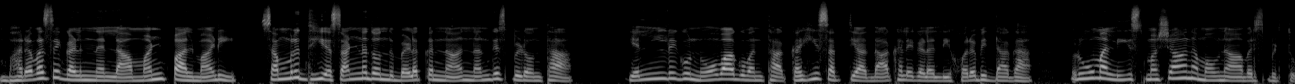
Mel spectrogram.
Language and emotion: Kannada, sad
